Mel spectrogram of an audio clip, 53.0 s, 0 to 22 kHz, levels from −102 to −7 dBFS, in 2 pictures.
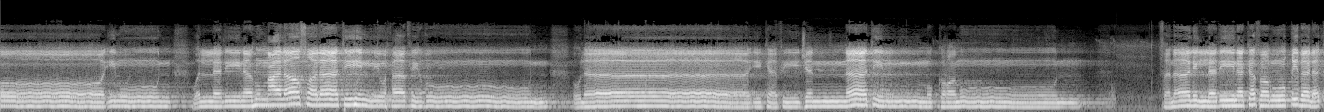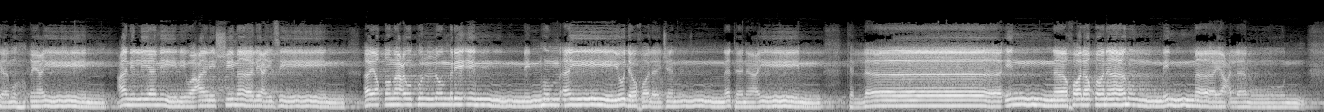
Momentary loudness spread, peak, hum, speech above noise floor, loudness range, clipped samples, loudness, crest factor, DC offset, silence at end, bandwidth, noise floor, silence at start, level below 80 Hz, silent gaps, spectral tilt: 13 LU; 0 dBFS; none; 33 dB; 10 LU; under 0.1%; -17 LUFS; 18 dB; under 0.1%; 0 s; 10.5 kHz; -49 dBFS; 0 s; -54 dBFS; none; -5.5 dB/octave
